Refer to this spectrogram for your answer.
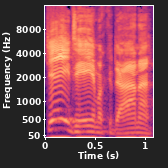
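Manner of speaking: put-on Irish accent. Saying a wrestler's new name after being asked to do it in the accent: put-on irish accent. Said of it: "We'll do it in the accent, obviously".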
